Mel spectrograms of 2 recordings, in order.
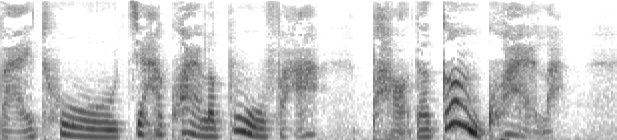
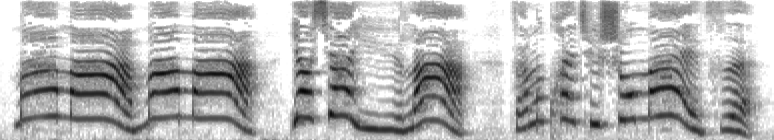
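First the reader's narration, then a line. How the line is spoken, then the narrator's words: Rabbit calling from afar. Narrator (Chinese): 小白兔见了，老远就喊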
